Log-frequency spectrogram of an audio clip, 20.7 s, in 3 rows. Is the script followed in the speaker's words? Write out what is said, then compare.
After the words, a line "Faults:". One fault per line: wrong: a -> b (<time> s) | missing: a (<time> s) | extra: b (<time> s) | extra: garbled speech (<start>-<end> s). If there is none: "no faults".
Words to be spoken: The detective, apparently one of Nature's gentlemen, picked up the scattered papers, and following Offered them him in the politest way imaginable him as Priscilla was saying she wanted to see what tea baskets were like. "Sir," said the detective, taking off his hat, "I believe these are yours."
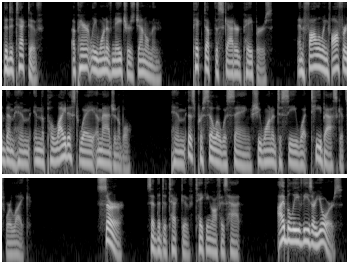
The detective, apparently one of Nature's gentlemen, picked up the scattered papers, and following Offered them him in the politest way imaginable him as Priscilla was saying she wanted to see what tea baskets were like. "Sir," said the detective, taking off his hat, "I believe these are yours."
Faults:
no faults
